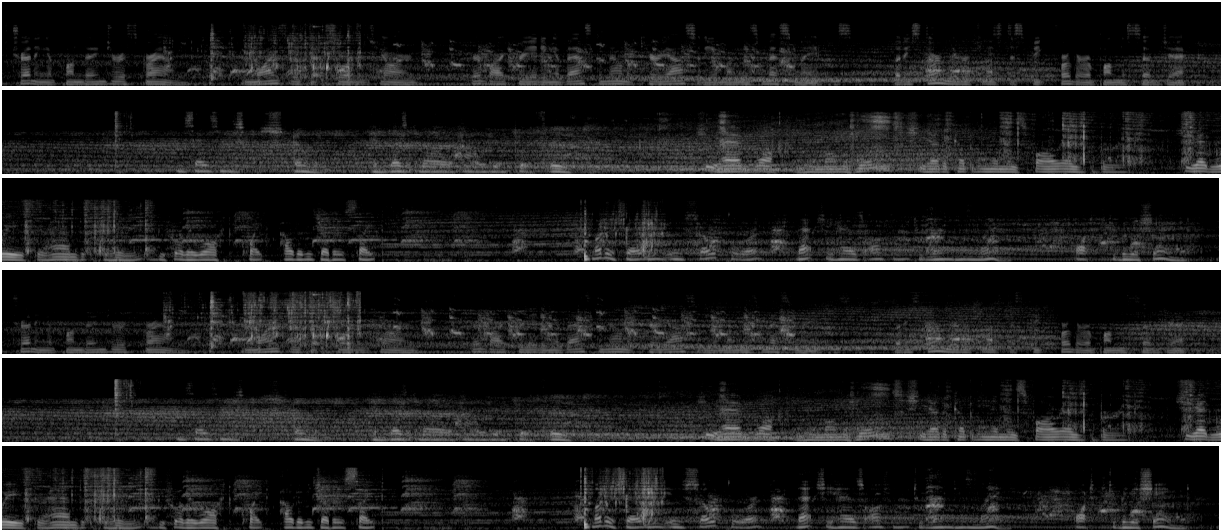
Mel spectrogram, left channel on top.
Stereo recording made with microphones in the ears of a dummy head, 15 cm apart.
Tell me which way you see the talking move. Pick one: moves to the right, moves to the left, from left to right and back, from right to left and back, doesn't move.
moves to the right.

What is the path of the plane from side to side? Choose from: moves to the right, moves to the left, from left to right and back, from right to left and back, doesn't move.
moves to the left.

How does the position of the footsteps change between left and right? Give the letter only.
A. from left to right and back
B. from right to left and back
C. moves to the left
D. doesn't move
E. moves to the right
E.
